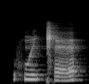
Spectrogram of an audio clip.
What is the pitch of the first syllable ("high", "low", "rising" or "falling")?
high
